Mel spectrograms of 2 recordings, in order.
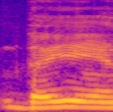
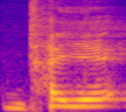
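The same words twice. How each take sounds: First: The first consonant is said without a breath. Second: The first consonant is said with a strong breath. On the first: The speaker calls it right. "ಅದನ್ನ ಹಾಗೆ ಹೇಳೋಕ್ಕಿರೋಂಥದ್ದು" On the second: The speaker calls it wrong. "ಹೇಳಬಾರ್ದು"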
